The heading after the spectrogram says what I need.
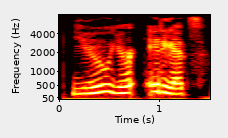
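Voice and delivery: usual speaking voice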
